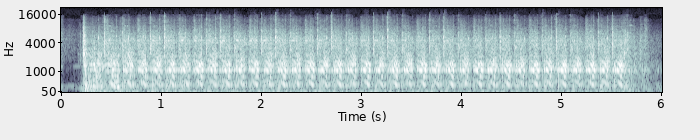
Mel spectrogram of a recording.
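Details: 1984 Porsche 944 that sat for a couple of years: steady starter cranking about 3.5 beats a second for six seconds, never firing; cranks but won't start.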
